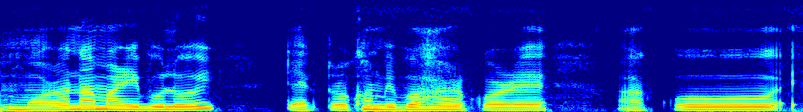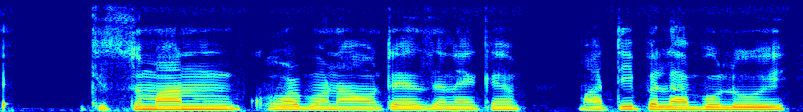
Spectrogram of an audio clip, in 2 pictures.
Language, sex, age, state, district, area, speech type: Assamese, female, 18-30, Assam, Dibrugarh, rural, spontaneous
